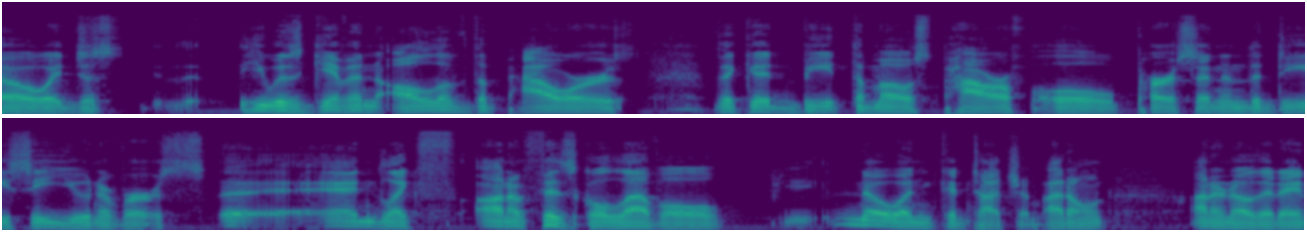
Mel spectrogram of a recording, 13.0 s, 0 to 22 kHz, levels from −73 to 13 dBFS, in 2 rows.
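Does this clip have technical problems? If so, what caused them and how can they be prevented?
Yes. AAC frame loss with concealment occurs at 0.45–0.86 s, 3.01–3.20 s, 5.07–5.28 s, 7.22–7.29 s, 9.11–9.21 s and 11.68–11.75 s. Runs of roughly 10 ms frames went missing, which points to the likely low-delay AAC stream. The decoder patched the gaps from the last good spectrum. The worst patch, near 0.45 s, has about 260 ms of loss scattered over 380 ms in bursts of up to about 70 ms, heard as smeared, noisy, phasey stretches. On a spectrogram these show as blurred, horizontally smeared blocks with noise filling between harmonics. The waveform shows flattened, slightly dipped envelopes. Prevent it by carrying the stream over a more reliable link with forward error correction or retransmission and a larger jitter buffer.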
